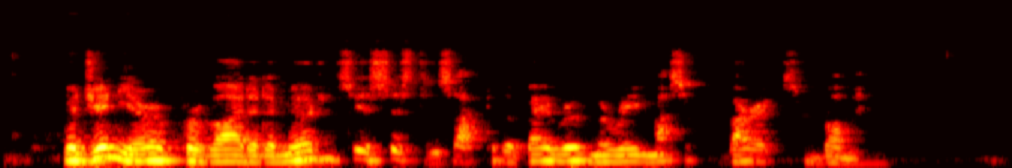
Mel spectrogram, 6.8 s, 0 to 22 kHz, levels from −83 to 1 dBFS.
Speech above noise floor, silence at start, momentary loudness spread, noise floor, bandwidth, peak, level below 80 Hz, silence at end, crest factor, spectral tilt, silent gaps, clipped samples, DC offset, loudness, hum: 54 dB; 0.45 s; 19 LU; -79 dBFS; 7.4 kHz; -6 dBFS; -60 dBFS; 1 s; 20 dB; -8 dB/octave; none; under 0.1%; under 0.1%; -25 LUFS; none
